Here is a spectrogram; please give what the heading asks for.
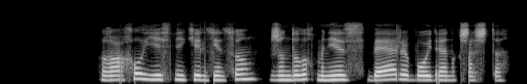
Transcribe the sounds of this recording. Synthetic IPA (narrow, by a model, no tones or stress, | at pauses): ʁɑqəlˠje̞sɪne̞kʲʰe̞lɪsɡʲenso̞ɴʒənd̪əlˠəqmɪne̞zbæɾɪbo̞jd̪ɑɴqʃɑʃt̪ə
